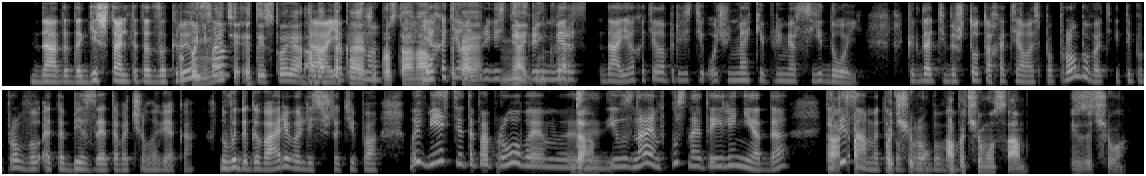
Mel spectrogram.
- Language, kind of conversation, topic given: Russian, unstructured, Как вы считаете, насколько важна честность в любви?
- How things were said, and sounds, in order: put-on voice: "мы вместе это попробуем, э, и узнаем, вкусно это или нет"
